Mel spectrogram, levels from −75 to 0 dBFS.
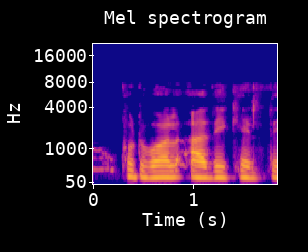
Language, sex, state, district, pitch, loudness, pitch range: Hindi, male, Bihar, Jamui, 140 Hz, -18 LUFS, 135-155 Hz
